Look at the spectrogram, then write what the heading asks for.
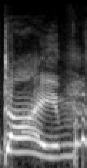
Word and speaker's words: Dain: Even Dain, like, I was like, Dain, like, the chocolate bar? Like, you mean dime? Like, down that route. Yeah, that was the inspiration for me trying to pronounce his name. The chocolate bar. He's called Dime Aetos now.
